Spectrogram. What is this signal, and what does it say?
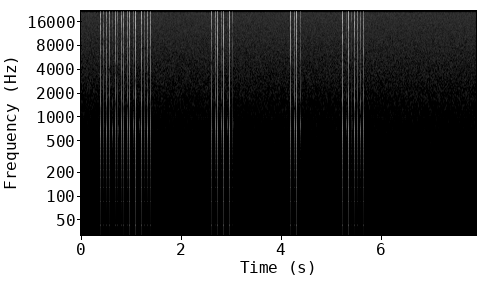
Pulse dialling, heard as clicks on a phone line, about 8 pulses a second. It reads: 9 4 2 4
